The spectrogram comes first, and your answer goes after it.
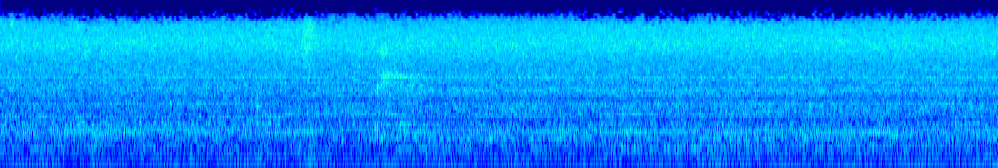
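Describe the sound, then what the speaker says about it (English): An electric fan runs in a warm indoor room, giving a soft, steady whooshing hiss that stays constant throughout with no talking. "Did I mention I'm sorry about the fan?"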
